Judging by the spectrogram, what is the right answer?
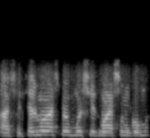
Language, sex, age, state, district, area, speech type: Kashmiri, male, 45-60, Jammu and Kashmir, Srinagar, urban, conversation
